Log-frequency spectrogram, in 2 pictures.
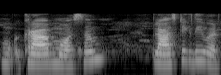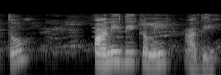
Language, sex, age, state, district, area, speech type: Punjabi, female, 30-45, Punjab, Jalandhar, urban, spontaneous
